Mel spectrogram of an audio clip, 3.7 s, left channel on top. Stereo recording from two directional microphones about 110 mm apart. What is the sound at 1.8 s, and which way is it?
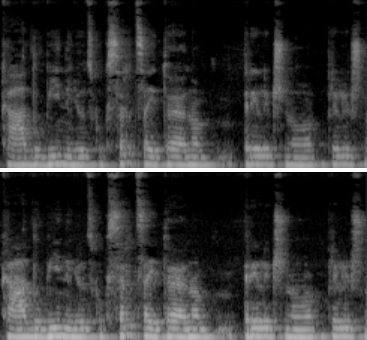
Speech, 25° left (ahead or behind).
